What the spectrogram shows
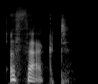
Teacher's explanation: With this word, we hear the stress on the last syllable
